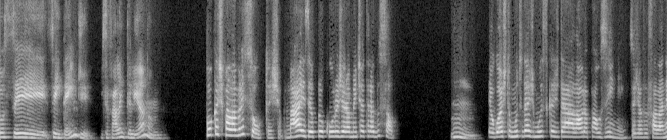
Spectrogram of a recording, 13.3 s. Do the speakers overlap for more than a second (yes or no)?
no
